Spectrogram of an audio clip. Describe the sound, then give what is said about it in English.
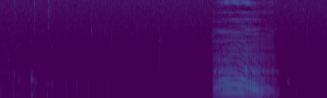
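Soft gulping and swallowing clicks from someone sipping spring water from the Blue Ridge Mountains of Georgia, followed by a loud, drawn-out voiced 'ahh' of relief that rises and falls in pitch. “Let me take a sip of this Hot Breath Fontas water real quick.”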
